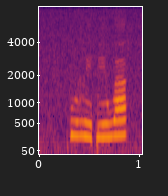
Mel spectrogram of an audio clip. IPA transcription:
kʷə˧ ve˨ɓe˧wa˦

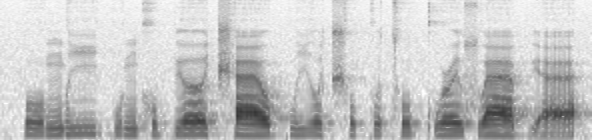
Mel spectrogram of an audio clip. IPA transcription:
ʊːŋʷiːkʷə˞ŋxʊ pʲəːt͡ʃʰæːo̯ kʷiːo̯t͡ʃʰʊkʊtʰʊ kʷʼə˞e̯sʷæː pʲæ̰

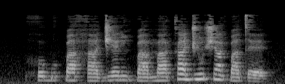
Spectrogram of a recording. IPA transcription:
ho˨bo˨k͡pa˨ ha˨ d͡ʒɛ̃˧ɾĩ˨k͡pa˨ ma˧ ka˦d͡ʒũ˦ʃã˦˨ k͡pa˧tɛ˨

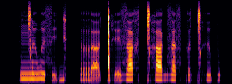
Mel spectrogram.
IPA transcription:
ŋ͡ǀɨwɨsḭɡ | ra̰ǃʰḛ zax ǀʰaɡzaskɐǀʰɨp

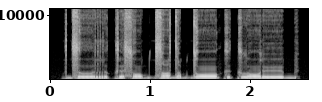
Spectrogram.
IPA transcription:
d͡zɤːrɤk ɾəs ɔːbd͡zadˤib dɔːkɘk lɔ ɾøb

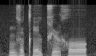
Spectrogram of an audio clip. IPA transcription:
nzɵtʼelt͡ɕøɭxo

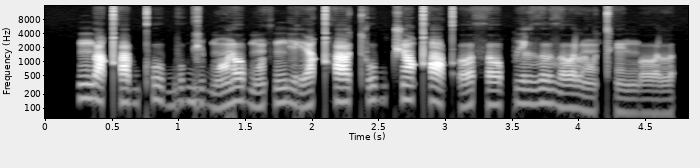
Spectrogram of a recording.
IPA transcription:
ŋɯ˥˩qʰo˧bkʼu˥˩b u˥ɡi˧ bɔ̃˩˥ ɾɤ˥bõ˩˥θŋi˥˩ ɾi˩˥qʰo˥ tʼu˥bt͡ʃõ˥qʰɔ˥˩kʼɤ˩˥θ ɤ˥ pi˥lðɯ˥ðɤ˧ lõ˩tʰẽ˩ŋɤ˩l

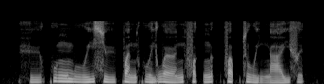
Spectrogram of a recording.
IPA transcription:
hyː˨˥kʷɐ˥ŋmuː˨˥jsyː˨˥ pɐ˨˥nkʷe˨˥j wœː˨˥nfɐ˧k̚ ŋɐ˥k̚fɐ˨˥p̚suː˨˩j ŋaː˨˥jfɪ˨˥k̚

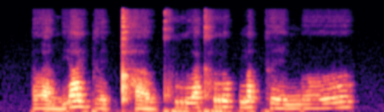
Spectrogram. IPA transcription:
la˨˩n ja˥˩jple˨˩k̚ pʰa˨˩w kʰru˦˥a̯kʰro˥˩k̚ma˥˩t̚feː˧ ŋɤː˦˥

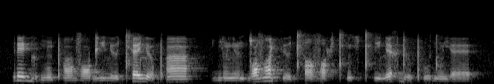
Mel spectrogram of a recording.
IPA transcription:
ɾe˥ɡɯ˩ɡũ˩pʼã˩ zˤo˩ɡi˩lʲɤ˩ cʰɛ˥lʲɔ˩pʼã˥ | ɟũ˩lʲũ˩dɟɔ˥zˤĩ˥ kʲɤ˩ cʰɛ˩ zˤɛ˩xcʰĩ˩x cʰi˩lʲa˥x dɯ˩pʼu˩dũ˩ jɛ˩

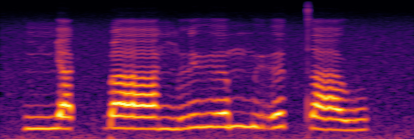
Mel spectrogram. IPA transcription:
ɲa˨˩k̚ɓaː˨˩ŋ lɨ˨˦ə̯ mɨ̰˧˥ə̯ t̪a˧˩˨w

